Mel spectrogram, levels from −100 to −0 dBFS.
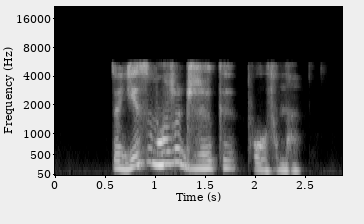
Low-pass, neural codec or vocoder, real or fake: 5.4 kHz; autoencoder, 48 kHz, 32 numbers a frame, DAC-VAE, trained on Japanese speech; fake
